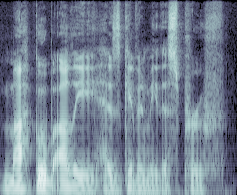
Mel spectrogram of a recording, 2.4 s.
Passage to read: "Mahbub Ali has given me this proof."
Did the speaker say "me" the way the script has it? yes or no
yes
